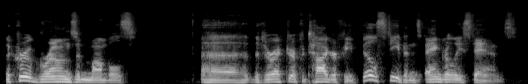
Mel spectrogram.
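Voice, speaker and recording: A man's voice: on the low side, lively intonation, normal speed, a little mellow. A man reading stage directions as scripted narration for a screenplay table read.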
